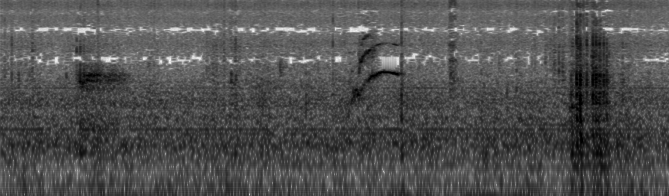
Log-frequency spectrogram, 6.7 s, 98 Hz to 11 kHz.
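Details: Newborn Maine Coon kittens, from a litter of ten born 29–30 March in black and grey marble, tortoiseshell and agouti colours, give thin, high mews that arc upward, one near the start and a clearer pair midway, over steady low room hum.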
